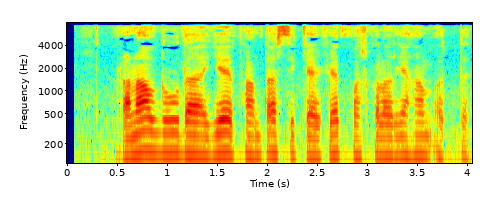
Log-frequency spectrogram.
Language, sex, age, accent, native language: Uzbek, male, 25-34, Andijon, Uzbek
